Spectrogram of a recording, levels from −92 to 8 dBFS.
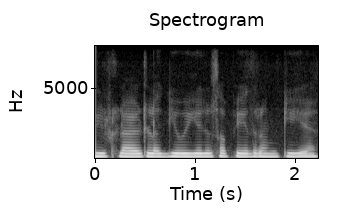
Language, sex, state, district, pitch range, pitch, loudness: Hindi, female, Bihar, Kishanganj, 200-205 Hz, 200 Hz, -12 LUFS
